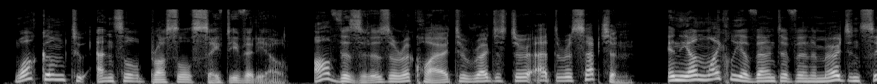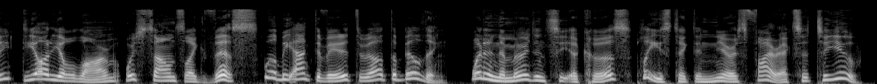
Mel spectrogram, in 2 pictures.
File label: instructional education fire video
